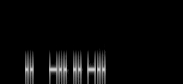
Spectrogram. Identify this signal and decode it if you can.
Morse code, heard as a keyed tone, about 50 wpm, 700 Hz. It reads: I DID
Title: Sets of 2 Words 50wpm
